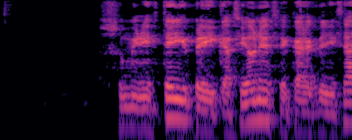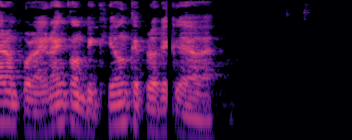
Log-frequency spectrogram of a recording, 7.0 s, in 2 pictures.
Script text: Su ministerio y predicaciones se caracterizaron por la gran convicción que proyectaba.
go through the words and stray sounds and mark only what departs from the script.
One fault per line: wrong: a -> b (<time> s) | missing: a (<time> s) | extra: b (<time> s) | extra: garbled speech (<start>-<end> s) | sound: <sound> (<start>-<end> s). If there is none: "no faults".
sound: dropout (5.2-5.2 s)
